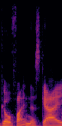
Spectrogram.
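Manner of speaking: plain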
